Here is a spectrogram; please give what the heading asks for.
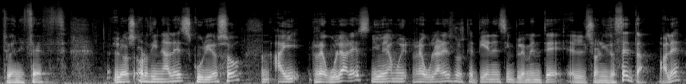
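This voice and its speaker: Spanish-accented male English teacher, playful and energetic, drills pronunciation aloud. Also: medium pitch, normal speed. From Spain. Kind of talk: bilingual pronunciation lesson.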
